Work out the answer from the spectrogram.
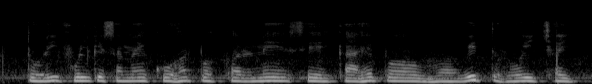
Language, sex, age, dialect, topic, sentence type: Magahi, male, 18-24, Western, agriculture, question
